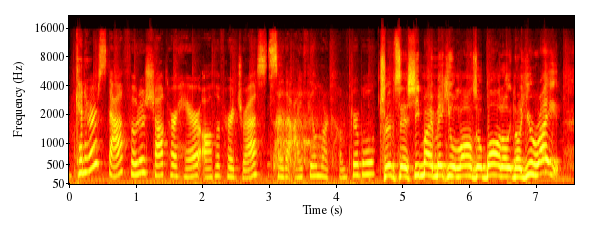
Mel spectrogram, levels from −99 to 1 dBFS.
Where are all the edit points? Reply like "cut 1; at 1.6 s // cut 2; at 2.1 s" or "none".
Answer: cut 1; at 3.0 s // cut 2; at 4.6 s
